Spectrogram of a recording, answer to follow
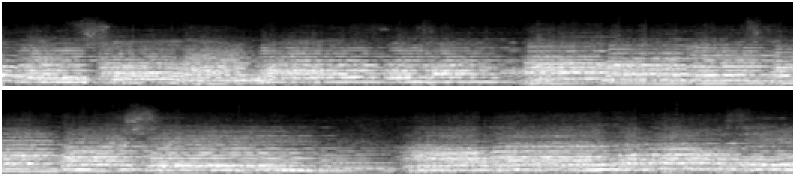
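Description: Voices singing a slow hymn-like tune with brass band accompaniment, in long held chords, with a short break between phrases about eight seconds in.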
